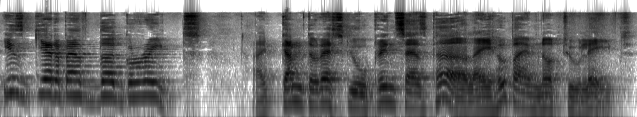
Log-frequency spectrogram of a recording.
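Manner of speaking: high, loud gallant knight; Gadabout the Great. Acted. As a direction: proclaim yourself a rescuing knight. Knight introduces himself.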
